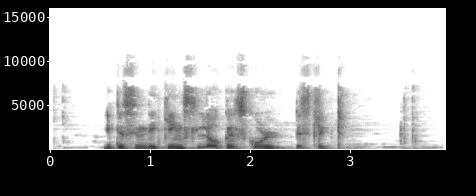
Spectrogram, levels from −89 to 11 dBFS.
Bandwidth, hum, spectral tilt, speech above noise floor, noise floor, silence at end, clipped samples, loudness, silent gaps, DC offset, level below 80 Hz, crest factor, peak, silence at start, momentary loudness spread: 9.6 kHz; none; -5.5 dB/octave; 37 dB; -56 dBFS; 0.4 s; under 0.1%; -20 LUFS; none; under 0.1%; -60 dBFS; 18 dB; -4 dBFS; 0.55 s; 10 LU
